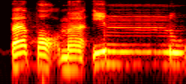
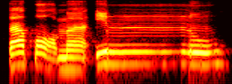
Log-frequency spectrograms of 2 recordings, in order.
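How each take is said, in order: No difference in how they are said.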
